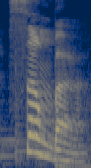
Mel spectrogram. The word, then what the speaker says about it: samba: uma consoante normal tranquilo agora se eu disser por exemplo samba samba quando eu separo as sílabas eu tenho samba Então esse M ele tá vindo no final da sílaba você vê que até o jeito da gente falar é diferente quando eu vou falar mamãe eu junto meus lábios lá dentro da boca e solto ó M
